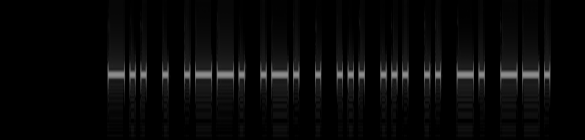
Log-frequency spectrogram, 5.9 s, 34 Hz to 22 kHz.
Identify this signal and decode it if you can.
Morse code, heard as a keyed tone, about 22 wpm, 700 Hz. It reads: DEPRESSING
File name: practice / 22wpm / 10 Letter Words - First 3 Letters Given - 22wpm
